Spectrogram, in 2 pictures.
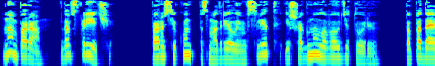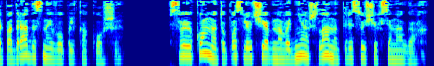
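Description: A woman narrating a first-person fantasy audiobook in a calm, even storytelling manner. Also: mid-range voice, moderate pace, no room sound, studio quality.

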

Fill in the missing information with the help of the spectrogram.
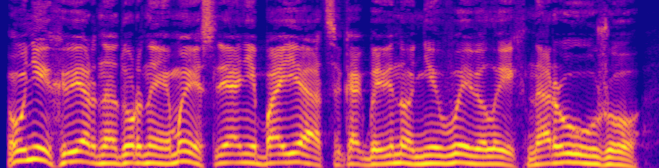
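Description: A man doing a loud drunken tavern boaster. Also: medium pitch, moderate pace, no echo, studio quality, pitched above the performer's own voice, lightly acted. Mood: indignant boasting. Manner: boisterous, slurring, mocking.

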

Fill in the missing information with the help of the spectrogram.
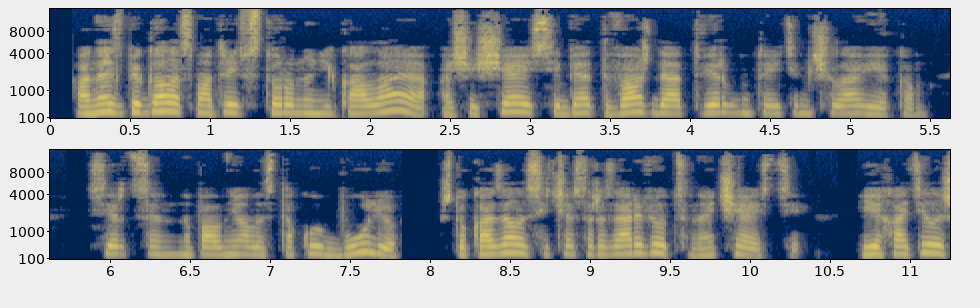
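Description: A woman's voice: mid-range voice, no room sound. Woman narrating an audiobook. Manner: expressive, dramatic storytelling. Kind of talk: audiobook reading.

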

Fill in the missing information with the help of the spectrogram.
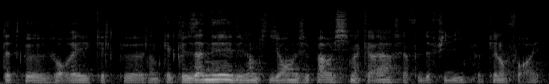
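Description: Talking fast in a deep, darkish voice with flat delivery, a forty-something music publisher discusses his trade enthusiastically during an interview conversation, full of fillers and restarts.

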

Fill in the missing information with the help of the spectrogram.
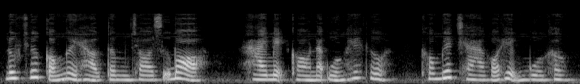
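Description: A woman reads a web novel aloud in a calm, steady storytelling manner. Her voice is mellow and dark, with a scripted audiobook delivery. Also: medium pitch, normal speed, husky. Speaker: audiobook narrator.

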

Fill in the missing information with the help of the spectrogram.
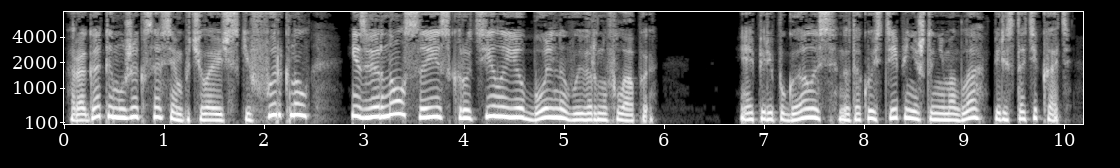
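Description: A woman narrating an audiobook in a lively, expressive first-person reading. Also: mid-range voice, moderate pace, no echo, studio quality. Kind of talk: scripted narration.

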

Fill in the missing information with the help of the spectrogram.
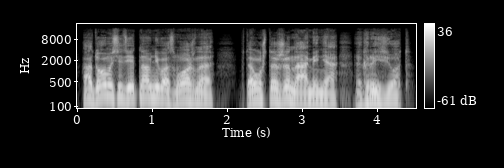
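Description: A man's voice: medium pitch, animated, moderate pace, no room sound, studio quality, pitched above the performer's own voice, natural voice. A man doing a whiny, meek railway worker. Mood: whiny plaintive.

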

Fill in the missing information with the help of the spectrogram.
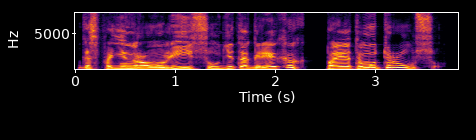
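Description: A steady second at a duel lays down the rules in a measured, commanding voice , voiced by a man, pitched above the narration. The recording is dry and close. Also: no room sound. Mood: stern. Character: calm, firm male second at a duel.

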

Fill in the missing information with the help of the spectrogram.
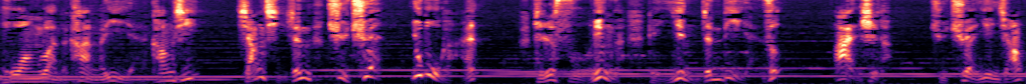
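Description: A man's voice: mid-range voice, huge pitch swings, unhurried, music in the background. A man reading a novel aloud with dramatic expression and acted dialogue. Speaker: storyteller.

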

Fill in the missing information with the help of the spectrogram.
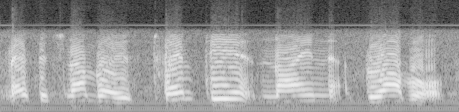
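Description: A male ground controller dictating message corrections step by step in a halting, procedural way over a space mission radio link. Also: on the high side. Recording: tinny narrowband space radio, hum, noise.

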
